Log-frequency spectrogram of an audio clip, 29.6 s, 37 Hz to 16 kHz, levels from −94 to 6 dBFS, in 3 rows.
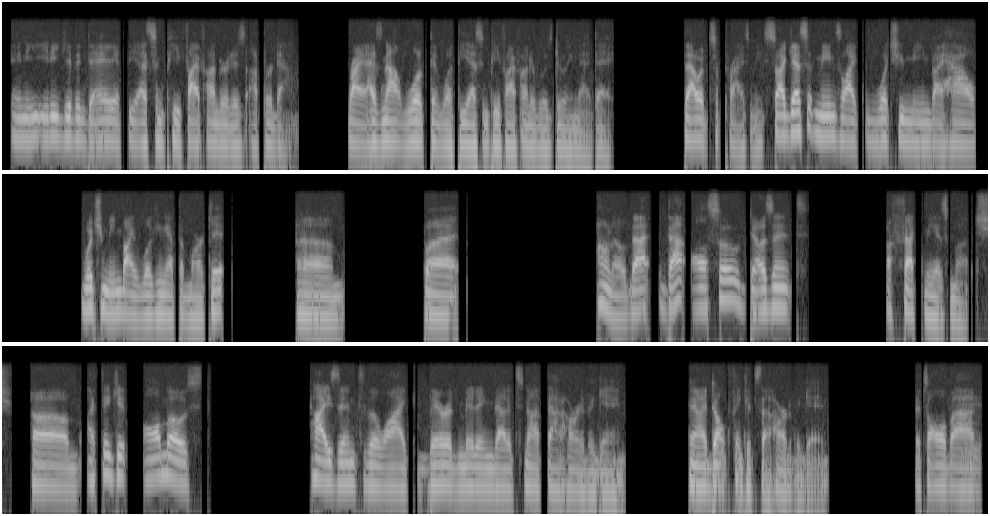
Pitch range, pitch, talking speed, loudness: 95-120 Hz, 105 Hz, 200 wpm, -29 LUFS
